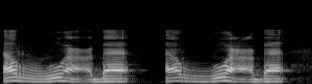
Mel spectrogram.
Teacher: حرف العين كذلك لابد من العودة بالشفتين إلى الخلف ليصدر صوت العين مريحا صحيحا، وحرف العين من الحروف التي يتوسط زمنها بين الطول والقصر، لا هو قصير منكتم ولا هو طويل ممتد، فالقصر هذا نسميه الشدة، والطول هذا نسميه والامتداد هذا نسميه الرخاوة، هو بين الشدة والرخاوة، بين الطول بين القصر والامتداد، صوته يمتد امتدادا جزئيا.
